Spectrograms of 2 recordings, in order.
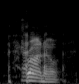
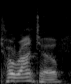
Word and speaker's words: Toronto: Um, and I pronounce that pronounce that the Canadian way, by the way. It's T R O N O. Toronto, not Toronto.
